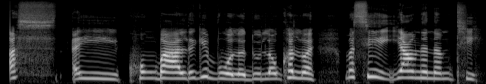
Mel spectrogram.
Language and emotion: Manipuri, disgusted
